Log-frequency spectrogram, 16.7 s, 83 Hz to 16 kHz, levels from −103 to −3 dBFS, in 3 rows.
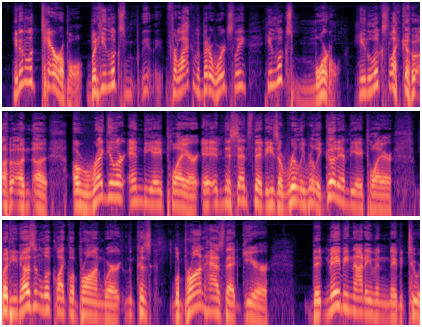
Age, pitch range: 40-59, 130-175 Hz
